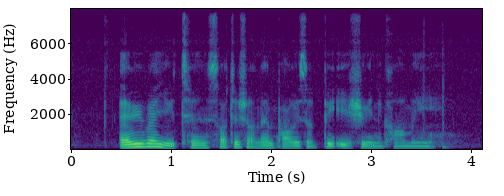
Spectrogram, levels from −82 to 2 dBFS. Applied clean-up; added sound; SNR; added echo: none; none; none; none.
